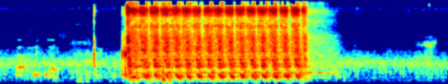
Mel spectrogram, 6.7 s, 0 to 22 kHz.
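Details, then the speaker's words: Niftylift HR21D SP64D MK2 diesel access platform, error code 01009B05 (extended-side VBB1 under voltage), after a few seconds' glow: engine cranks steadily, about three beats a second, but does not fire or start; no glow plug power. "right it's cranking this cranking but it does not start"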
